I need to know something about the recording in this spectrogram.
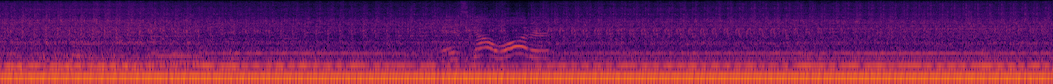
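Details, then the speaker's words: Cheap field-recovered Mazda Miata with aftermarket cam, long-sat, started on weak battery: uneven lumpy idle, irregular pulse and low drone, heavy tailpipe smoke and burning smell; seems to run on about two cylinders, suspected, not confirmed. "I think he's only running off of like two cylinders right now yeah it sounds like sound like the idle is really weird"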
